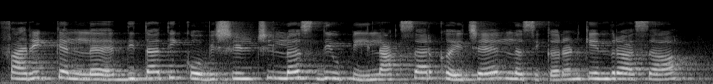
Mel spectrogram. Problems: constant background noise, echo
